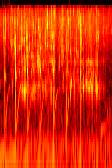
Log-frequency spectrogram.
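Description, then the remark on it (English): Liquid pours steadily into a glass, with a quick run of rising, gurgling glugs. No voices, just the bubbly splash of the drink filling up. “So, pour yourself a favorite drink,”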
